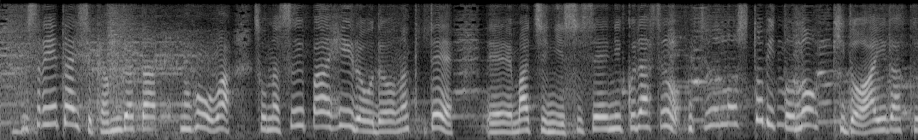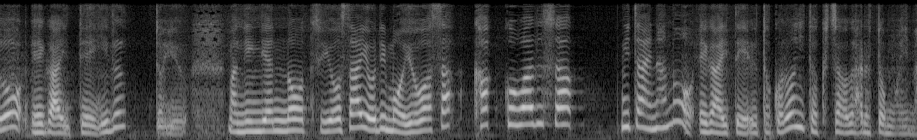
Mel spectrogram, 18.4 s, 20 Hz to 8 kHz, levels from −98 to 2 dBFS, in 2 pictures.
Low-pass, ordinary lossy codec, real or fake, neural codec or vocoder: 7.2 kHz; none; fake; codec, 16 kHz, 0.9 kbps, LongCat-Audio-Codec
